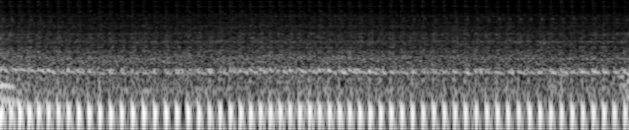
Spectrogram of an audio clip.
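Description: A motorcycle engine runs steadily after a jump start from a drained battery. It gives a rapid, even idle putter that is loud and close, holds a constant rhythm and has no revving. No one speaks.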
